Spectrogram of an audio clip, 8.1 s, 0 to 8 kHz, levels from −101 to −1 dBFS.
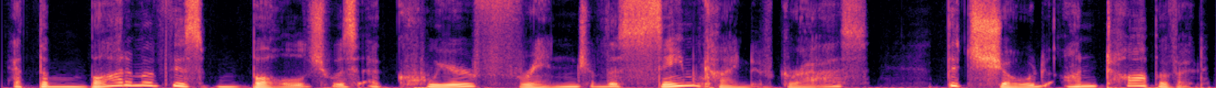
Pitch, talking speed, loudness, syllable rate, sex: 165 Hz, 165 wpm, -20 LUFS, 3.6 syllables/s, male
